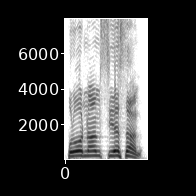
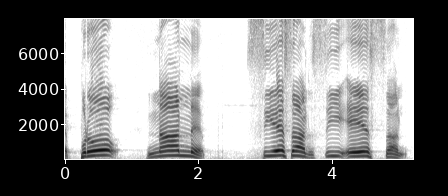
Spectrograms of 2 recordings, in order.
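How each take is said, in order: First: Said in the usual way. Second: pronunciation very slowly, in separate chunks with pauses; broken into syllables. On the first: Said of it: "अलग लिखिए पहले अपने से". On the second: Shown as a demonstration. Teacher showing students how to say it, pronunciation slowly broken up. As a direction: split pronunciation into pro, non and ciation, each drawn out. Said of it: "देख कैसे बोलेंगे".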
